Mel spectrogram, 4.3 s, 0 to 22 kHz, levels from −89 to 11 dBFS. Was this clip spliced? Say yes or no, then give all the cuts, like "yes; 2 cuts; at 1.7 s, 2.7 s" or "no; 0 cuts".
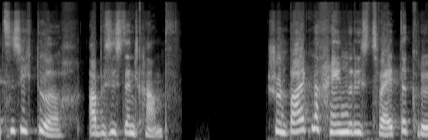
yes; 1 cut; at 1.4 s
